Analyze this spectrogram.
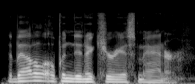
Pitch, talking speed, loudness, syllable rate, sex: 125 Hz, 215 wpm, -14 LUFS, 7.1 syllables/s, male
